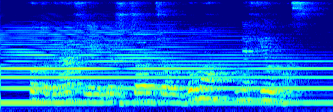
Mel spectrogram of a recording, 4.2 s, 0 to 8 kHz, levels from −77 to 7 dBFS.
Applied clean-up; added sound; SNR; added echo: none; Wind instrument, woodwind instrument; 0 dB; reverberation time 1.0 s.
